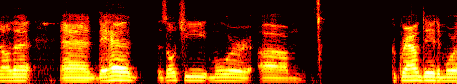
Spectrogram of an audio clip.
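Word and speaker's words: Xochitl: But Zochi, like I will say, because that's I believe that's how you say her name.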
